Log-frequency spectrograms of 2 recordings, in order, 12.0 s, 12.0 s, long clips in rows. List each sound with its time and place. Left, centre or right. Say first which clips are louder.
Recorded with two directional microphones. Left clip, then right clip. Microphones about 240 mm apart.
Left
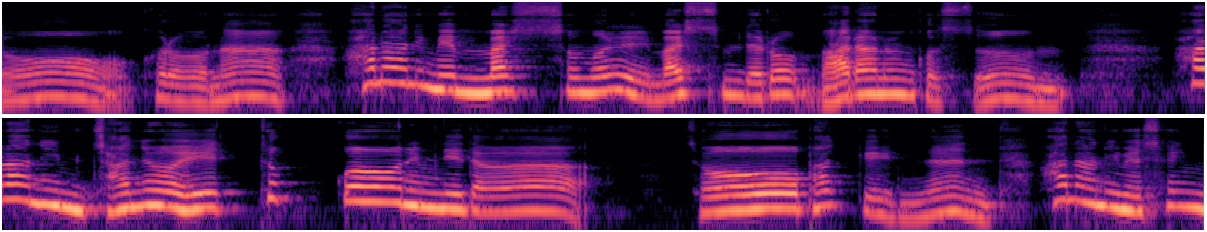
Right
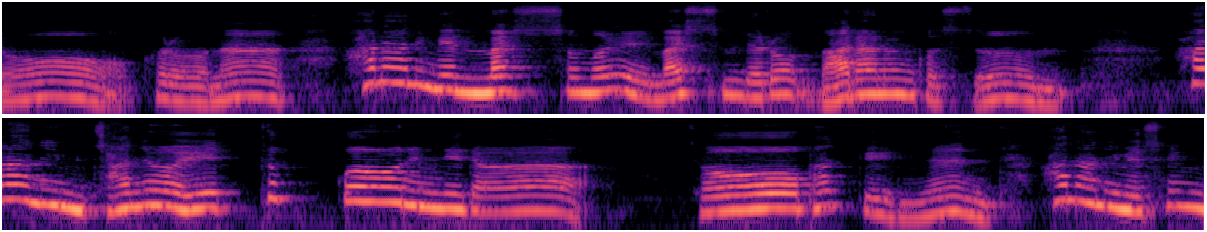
0.0 s a woman's voice: left 4 dB; left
